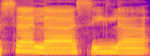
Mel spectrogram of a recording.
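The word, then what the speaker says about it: سَلَاسِلَا: रहा है लेकिन वो अलिफ जो है वो साइलेंट है वो नहीं पढ़ा जाएगा ठीक है तो इसको हम पढ़ेंगे सलासिला जैसे कि अगली लाइन में आपको नजर आ रहा है पढ़ने की सूरत वाली लाइन में सलासिला हरकत को लंबा नहीं करेंगे।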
